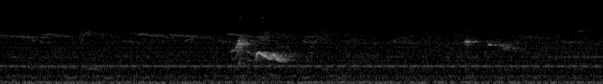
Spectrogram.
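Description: Wild birds calling in tree canopy: one loud call with falling notes about two and a half seconds in, then two short notes near the end, over faint high chirps.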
